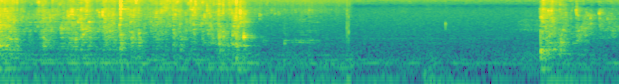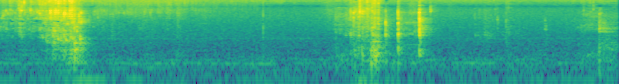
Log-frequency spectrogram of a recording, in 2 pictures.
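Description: Hot water poured from a jug into the empty stainless-steel tank of an ultrasonic cleaner, running and splashing in the tank. It comes in three pours: about two seconds at the start, again about five seconds in, and briefly near the end.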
